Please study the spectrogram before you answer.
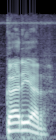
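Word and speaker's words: career: पर क्या लिखा है डबल ई के बाद आर आ जाएगा तो इसका उच्चारण अब देखो अब इ है नहीं अब इया है देखो ये क्या है देखो इसे क्या पढ़ते हो कर रियर करियर ठीक है ठीक है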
